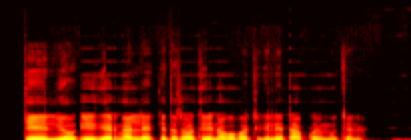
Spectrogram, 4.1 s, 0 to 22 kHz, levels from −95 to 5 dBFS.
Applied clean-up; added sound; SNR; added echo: neural mask model DeepFilterNet 3.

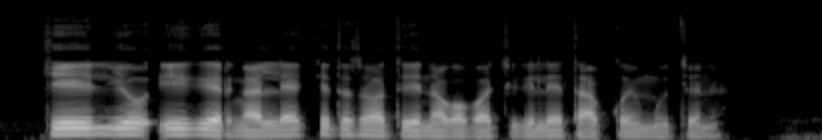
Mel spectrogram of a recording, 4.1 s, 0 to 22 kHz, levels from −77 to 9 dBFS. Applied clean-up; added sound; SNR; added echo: none; none; none; none.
